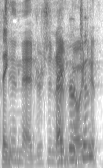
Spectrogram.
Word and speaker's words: Egerton: Taron Egerton, is that his name? Is that how you say it? – Egerton.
